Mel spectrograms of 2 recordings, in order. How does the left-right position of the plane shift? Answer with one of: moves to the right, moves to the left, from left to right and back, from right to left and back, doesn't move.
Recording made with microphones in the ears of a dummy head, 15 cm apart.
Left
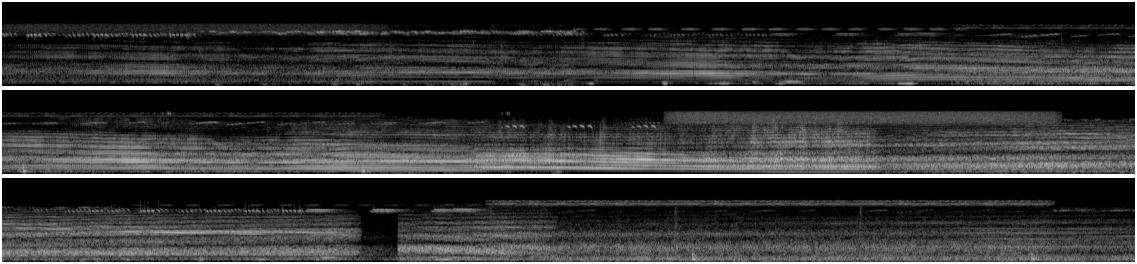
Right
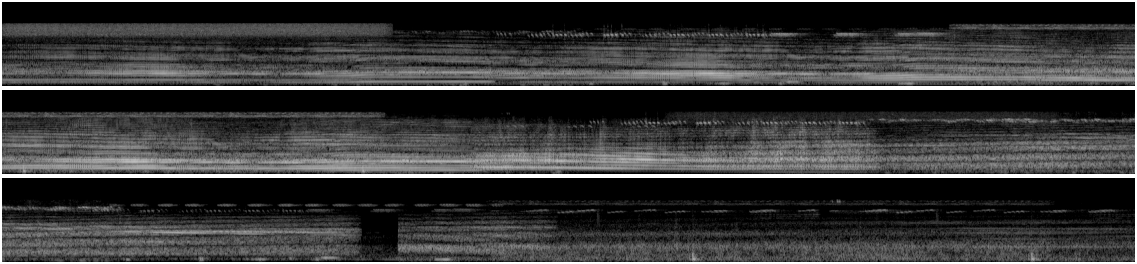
moves to the left.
